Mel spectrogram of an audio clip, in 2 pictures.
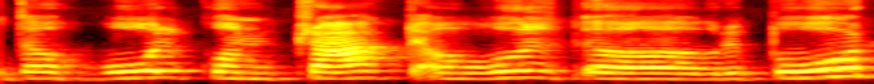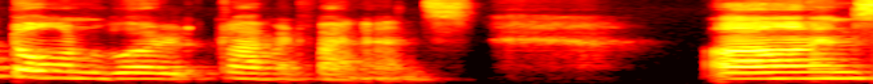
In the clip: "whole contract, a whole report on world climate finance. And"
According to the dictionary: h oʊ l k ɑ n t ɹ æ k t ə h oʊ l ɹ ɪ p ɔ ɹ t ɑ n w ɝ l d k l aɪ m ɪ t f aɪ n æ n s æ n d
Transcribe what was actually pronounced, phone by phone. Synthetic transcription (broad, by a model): h oʊ l k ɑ n t ɹ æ k t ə h oʊ l ɹ ɪ p ɔ ɹ t ɑ n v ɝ d k l aɪ m ɪ t f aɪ n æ n s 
